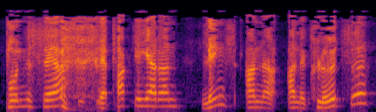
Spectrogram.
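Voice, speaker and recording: A young man with a high-pitched voice speaks unhurriedly over muffled, lo-fi voice chat, casually telling other gamers a crude story. He rambles, using many fillers and restarting often.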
